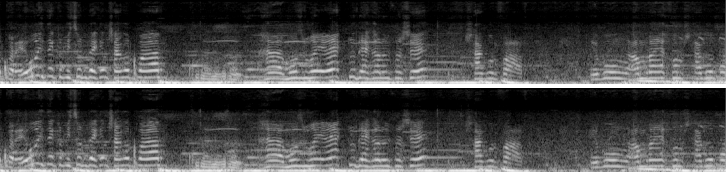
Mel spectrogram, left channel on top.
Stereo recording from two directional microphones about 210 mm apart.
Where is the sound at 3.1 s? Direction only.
35° left (ahead or behind).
